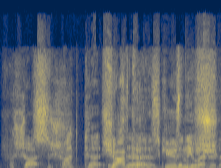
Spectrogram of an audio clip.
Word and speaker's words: Shotcut: OBS Studio, thank you, Brock, on that one, and Shortcut. Shotcut.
